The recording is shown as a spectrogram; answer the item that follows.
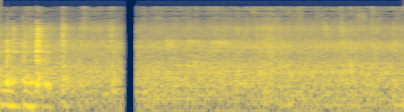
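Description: Egg omelette mixture frying in an aluminium kadai on a gas stove: a steady, even sizzle. A brief voice and a clink of the metal lid come near the start.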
